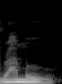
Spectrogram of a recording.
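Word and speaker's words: Ramuh: head he's just Titan lightning is but it's pronounced ramu oh there we go remove yeah I remember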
